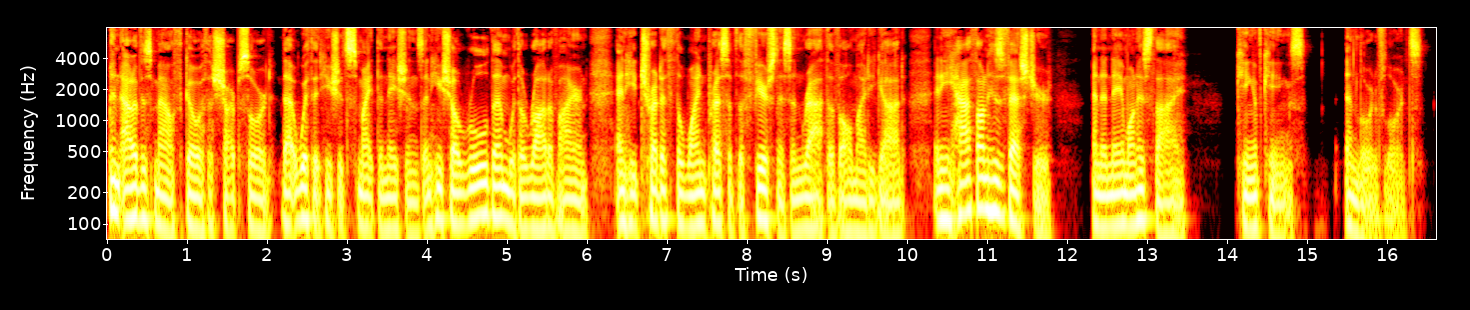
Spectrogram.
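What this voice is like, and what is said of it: Epic dramatic reading voice. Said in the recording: “actually in my epic voice”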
